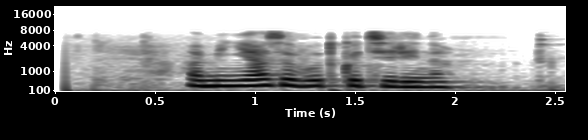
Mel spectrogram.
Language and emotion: Russian, neutral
